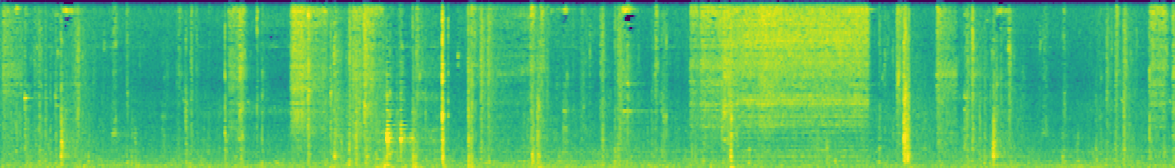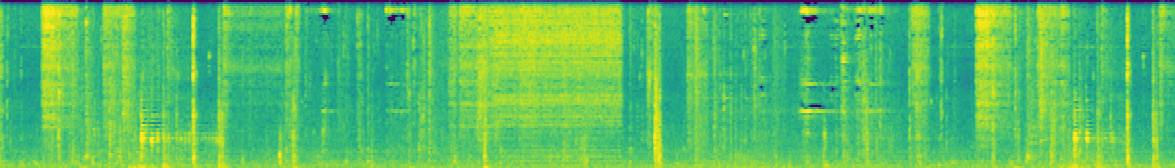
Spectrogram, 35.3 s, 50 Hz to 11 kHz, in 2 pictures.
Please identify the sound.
Usine-3-machines-récentes
Sounds recorded a few years ago in Le Mans. Semi automated line for car parts production.
mechanical, industrial, machinery, factory, plant, france, machine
